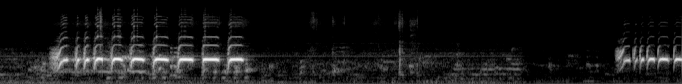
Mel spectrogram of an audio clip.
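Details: Calling the male, a female zebra dove used as a lure gives a long, even run of about ten clipped coo notes. Near-silence follows, then another series begins.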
